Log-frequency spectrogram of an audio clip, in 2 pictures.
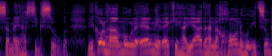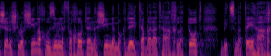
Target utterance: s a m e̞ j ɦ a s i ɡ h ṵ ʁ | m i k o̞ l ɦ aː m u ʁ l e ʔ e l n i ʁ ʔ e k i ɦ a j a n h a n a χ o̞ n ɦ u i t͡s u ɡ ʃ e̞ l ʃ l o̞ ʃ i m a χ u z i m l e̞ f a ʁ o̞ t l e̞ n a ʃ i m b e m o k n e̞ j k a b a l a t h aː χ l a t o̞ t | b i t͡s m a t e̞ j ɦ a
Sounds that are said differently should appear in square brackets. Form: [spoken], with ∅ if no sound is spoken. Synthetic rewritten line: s a m e̞ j ɦ a s i ɡ [s] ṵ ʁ | m i k o̞ l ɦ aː m u ʁ l e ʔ e l n i ʁ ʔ e k i ɦ a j a [d] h a n a χ o̞ n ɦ u i t͡s u ɡ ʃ e̞ l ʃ l o̞ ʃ i m a χ u z i m l e̞ f a [χ] o̞ t l e̞ n a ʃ i m b e m o k [d] e̞ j k a b a l a t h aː χ l a t o̞ t | b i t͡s m a t e̞ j ɦ a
